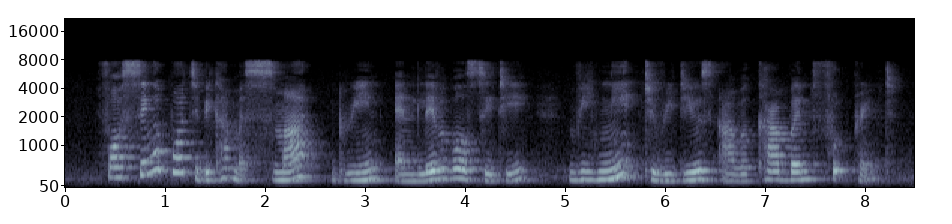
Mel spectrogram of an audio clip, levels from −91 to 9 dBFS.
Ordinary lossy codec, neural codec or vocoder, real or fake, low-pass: none; none; real; none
